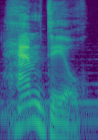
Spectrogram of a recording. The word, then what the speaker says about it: Hamdeal: Anyway, it feels like y'all got the last part phonetically, so I'm going to move right along here. Hamdeal. Hamdeal. That's it.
